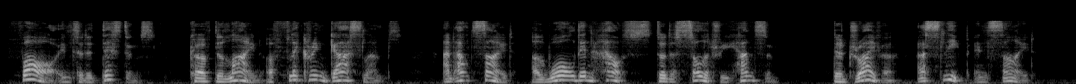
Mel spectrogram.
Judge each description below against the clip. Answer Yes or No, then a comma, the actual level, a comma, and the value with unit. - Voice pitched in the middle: Yes, medium, 150 Hz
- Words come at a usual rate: Yes, average, 145 wpm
